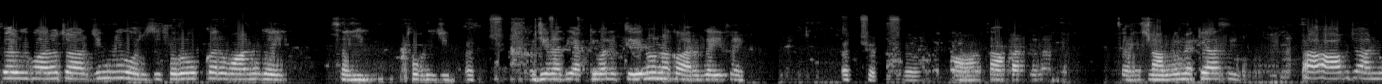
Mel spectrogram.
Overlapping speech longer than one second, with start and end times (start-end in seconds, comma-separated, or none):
4.7-6.0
